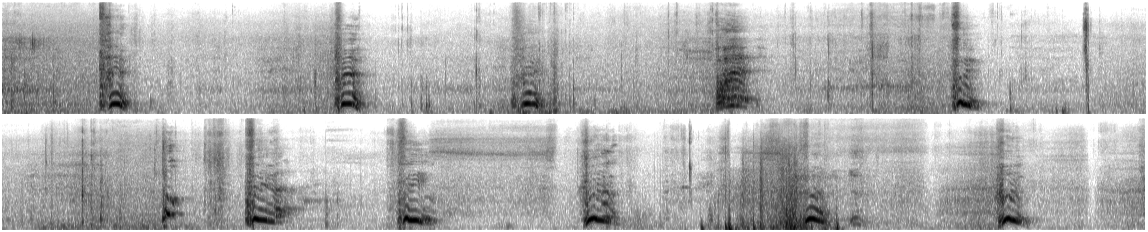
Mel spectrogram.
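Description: A young man shouts in short, sharp bursts, close by.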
